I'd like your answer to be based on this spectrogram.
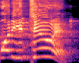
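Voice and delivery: high-pitched calling voice.

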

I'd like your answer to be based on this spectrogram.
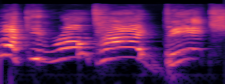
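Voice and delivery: booming, very high, slow, drawn-out scream. Retelling a guy screaming out over a soft moment: retelling a loud scream. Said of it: "as loud as you can imagine".

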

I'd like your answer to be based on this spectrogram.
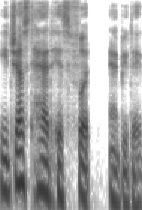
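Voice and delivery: confidential, hushed, quiet stage whisper aside. Retelling what a woman beside a hospital bed told him: imitating a half-whisper. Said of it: "she whispers to me".

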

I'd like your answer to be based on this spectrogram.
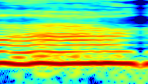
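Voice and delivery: groggy, just-woken-up voice.

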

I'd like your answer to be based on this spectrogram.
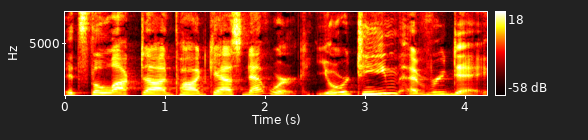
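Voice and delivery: announcer-style reading. A host imitating the voice at the start of the show: Locked On Podcast Network intro voice. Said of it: "my impression of the voice thing that goes at the beginning".

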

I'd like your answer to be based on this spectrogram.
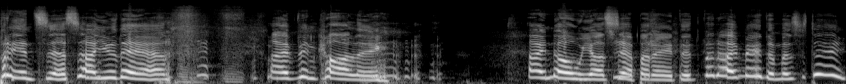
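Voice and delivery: put-on sloppy drunk voice, very high, shrill and loud. Acting out a scene of the husband calling the princess: drunk Mario voice. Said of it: "Mario's drunk later".

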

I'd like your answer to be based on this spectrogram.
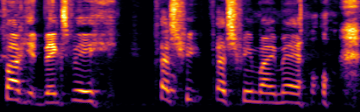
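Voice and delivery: high-pitched, barking mock yell. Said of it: "yelling at a butler".

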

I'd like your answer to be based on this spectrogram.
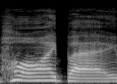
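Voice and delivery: imitated British accent. Repeating a ghost's words heard on a recording, in a british accent. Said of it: "it's very like a British accent".

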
